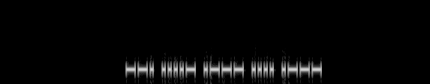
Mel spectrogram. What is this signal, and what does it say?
Morse code, heard as a keyed tone, about 40 wpm, 700 Hz. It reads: G4JHJ
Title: DXCC-100 Call Signs - 5 Characters - Repeated 3x - 40wpm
